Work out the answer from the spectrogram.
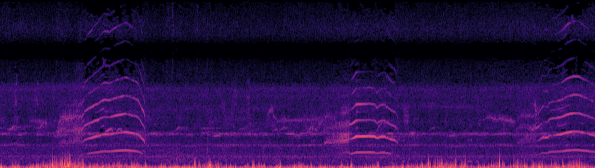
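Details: Juvenile Grey-faced Buzzard repeatedly calling at an adult perched close by, which later chases it off: several clear, ringing whistled calls, each arching up and down, spaced a few seconds apart, with constant wind rumble underneath.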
